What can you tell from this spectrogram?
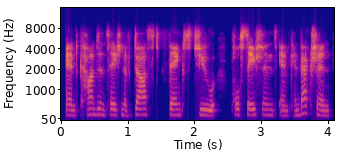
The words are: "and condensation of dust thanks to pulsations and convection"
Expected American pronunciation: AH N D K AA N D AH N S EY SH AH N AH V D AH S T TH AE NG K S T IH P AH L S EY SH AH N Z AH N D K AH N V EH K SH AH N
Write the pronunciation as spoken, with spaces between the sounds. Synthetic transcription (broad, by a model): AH N K AA N D AH N S EY SH AH N AH V D AH S T TH AE NG K S T IH P AH L S EY SH AH N Z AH N K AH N V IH K SH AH N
